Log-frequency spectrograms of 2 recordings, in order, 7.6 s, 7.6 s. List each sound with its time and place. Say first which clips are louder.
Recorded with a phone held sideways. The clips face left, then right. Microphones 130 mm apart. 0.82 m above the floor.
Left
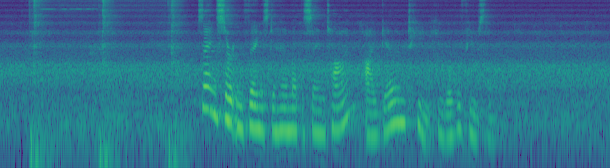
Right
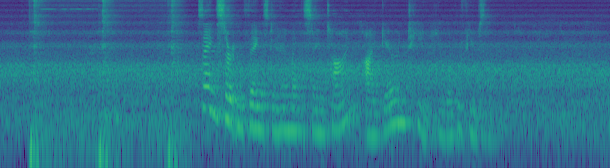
0.4 s dripping: even; 35° right (ahead or behind), 3 m
2.5 s a woman speaking: left 7 dB; 30° left (ahead or behind), 0.6 m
